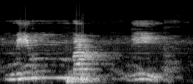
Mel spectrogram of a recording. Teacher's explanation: Karena nun mati atau tanwin tersebut diubah menjadi bunyi huruf mim. Nah, ini nun mati bertemu dengan huruf ba.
